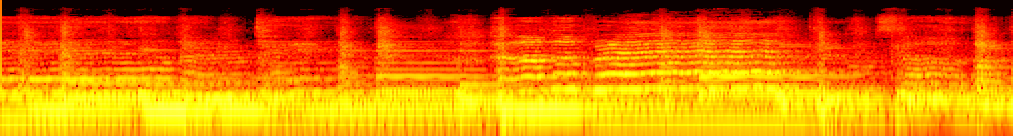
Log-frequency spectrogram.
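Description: Live band music: a woman singing with acoustic guitar over sustained low bass notes, her melody rising in the middle of the passage.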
